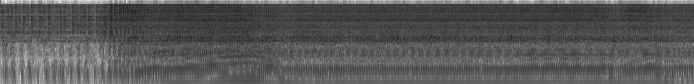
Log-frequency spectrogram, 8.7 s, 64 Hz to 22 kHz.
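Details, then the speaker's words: Honda XRM 125 single-cylinder after CNC rebore, first start with oil-flow check: catches, revs, then settles to a steady even low idle, very quiet, no knocks or rattles; oil smoke from exhaust expected to burn off. "So, ayan, umandar na. Napakatahimik. So, yung una, ayan, pag tinakpan mo na to, tapos dito, air cleaner, ito, grater, tahimik na yan."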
